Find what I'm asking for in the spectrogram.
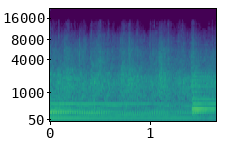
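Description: A church congregation at a Sunday morning Easter service claps in a short, even burst, the applause mixed with sustained musical tones from the stage.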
